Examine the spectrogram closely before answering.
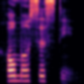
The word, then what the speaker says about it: homocysteine: in the front so I would pronounce it hosin maybe I just don't know how to read but then when I clicked on the little sound bit for it to pronounce it pronounce it to me oh my God words English where are you it says homocystine homosysteine which I wasn't pronouncing it correctly to begin with and I had a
